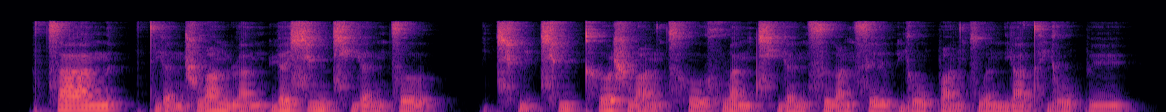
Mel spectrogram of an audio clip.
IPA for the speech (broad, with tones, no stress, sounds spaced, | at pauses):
t͡s a˥ n | t̪ j ɛ̰˨˩ n ʂ w ɑ˥˩ ŋ ɻ a˧˥ n p ɥ ɛ˥˧ ɕ i˥˩ ŋ t͡ɕʰ j ɛ˧˥ n t͡s ɤ˥˩ | t͡ɕʰ ḭ˨˩ t͡ɕʰ i˧˥ kʰ ɤ˥ ʂ w ɑ̰˨˩ ŋ t͡sʰ o˧˥ ʊ̯ x w a˥˩ n t͡ɕʰ j ɛ˧˥ n s ɹ̩˥˩ ɑ˩ ŋ s e˥˩ ɪ̯ p j o˧˥ ʊ̯ p ɑ̰˨˩ ŋ t͡s w ə˧˥ n j ä˥ t̪ʰ j o˧˥ ʊ̯ p y˥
